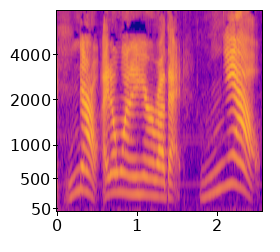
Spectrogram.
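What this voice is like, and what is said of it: Impression of Robert. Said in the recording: “That was a perfect impression of Robert. Like, that sounded just like him. Like, that was his voice.”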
